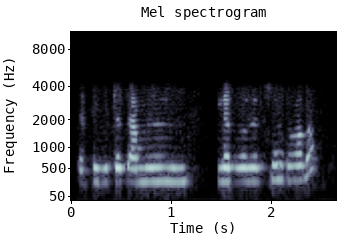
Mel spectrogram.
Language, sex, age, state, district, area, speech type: Odia, female, 45-60, Odisha, Sambalpur, rural, conversation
